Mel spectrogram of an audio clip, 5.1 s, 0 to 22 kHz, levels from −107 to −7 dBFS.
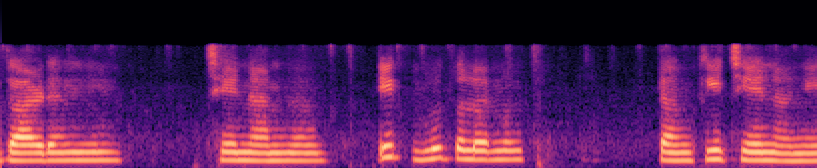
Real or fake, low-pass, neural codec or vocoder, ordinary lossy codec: real; 7.2 kHz; none; none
